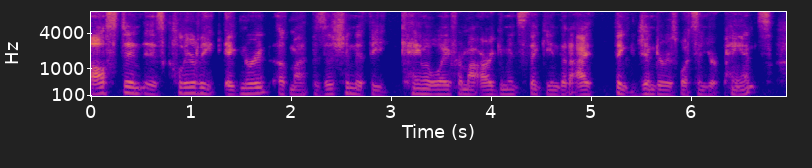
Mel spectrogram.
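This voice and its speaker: Somewhat breathy, a man at medium pitch speaks with ordinary pitch variation in a dry, close sound with no echo. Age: 60s. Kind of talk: heated debate.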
